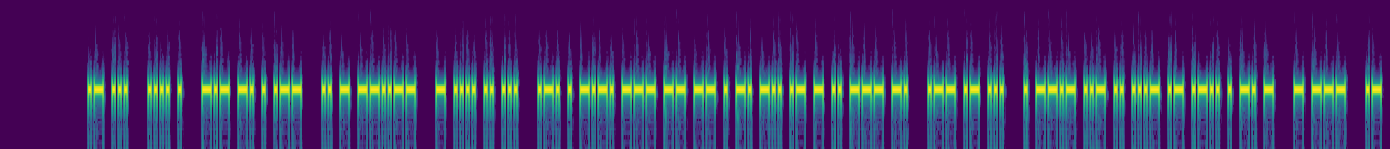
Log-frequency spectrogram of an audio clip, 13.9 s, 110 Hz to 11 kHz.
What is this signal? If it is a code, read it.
Morse code, heard as a keyed tone, about 40 wpm, 700 Hz. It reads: AS HE KNEW IT, THIS RECOMMENDATION WAS EQUIVALENT TO A
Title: Sentences from Top 1600 Words 40wpm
